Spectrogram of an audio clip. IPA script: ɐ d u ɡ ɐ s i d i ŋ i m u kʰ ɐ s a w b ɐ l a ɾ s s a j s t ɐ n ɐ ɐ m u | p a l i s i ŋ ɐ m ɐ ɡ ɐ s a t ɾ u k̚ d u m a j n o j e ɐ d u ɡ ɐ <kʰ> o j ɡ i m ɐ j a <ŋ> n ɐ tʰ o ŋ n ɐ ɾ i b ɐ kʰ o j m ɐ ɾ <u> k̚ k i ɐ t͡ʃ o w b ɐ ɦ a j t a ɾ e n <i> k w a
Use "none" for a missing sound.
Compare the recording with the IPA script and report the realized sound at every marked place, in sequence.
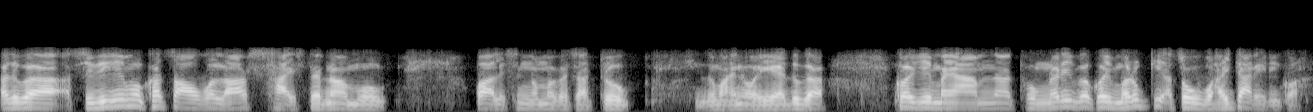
kʰ, m, u, i

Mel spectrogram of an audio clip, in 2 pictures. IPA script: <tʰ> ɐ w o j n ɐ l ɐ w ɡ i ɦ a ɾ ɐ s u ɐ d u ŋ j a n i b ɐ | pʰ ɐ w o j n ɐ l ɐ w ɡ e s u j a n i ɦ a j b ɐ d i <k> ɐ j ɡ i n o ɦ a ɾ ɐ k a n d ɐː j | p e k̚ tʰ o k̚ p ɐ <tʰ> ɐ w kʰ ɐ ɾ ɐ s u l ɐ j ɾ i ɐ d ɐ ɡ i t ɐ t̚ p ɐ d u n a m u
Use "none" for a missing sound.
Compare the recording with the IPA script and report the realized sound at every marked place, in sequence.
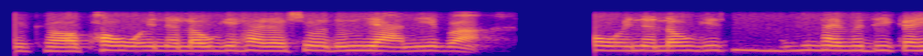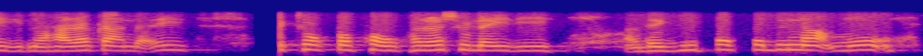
pʰ, k, pʰ

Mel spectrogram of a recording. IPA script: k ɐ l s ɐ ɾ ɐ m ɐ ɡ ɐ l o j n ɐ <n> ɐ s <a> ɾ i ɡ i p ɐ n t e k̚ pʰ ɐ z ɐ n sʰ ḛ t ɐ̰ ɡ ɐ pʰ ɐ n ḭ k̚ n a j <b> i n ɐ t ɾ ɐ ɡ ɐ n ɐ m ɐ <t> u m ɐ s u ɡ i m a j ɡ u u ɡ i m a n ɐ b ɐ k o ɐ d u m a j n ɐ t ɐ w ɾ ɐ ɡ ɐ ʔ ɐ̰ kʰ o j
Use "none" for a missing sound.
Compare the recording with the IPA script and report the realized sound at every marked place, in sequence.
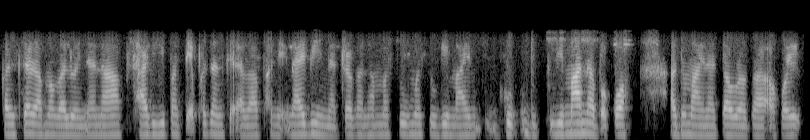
n, a, b, s

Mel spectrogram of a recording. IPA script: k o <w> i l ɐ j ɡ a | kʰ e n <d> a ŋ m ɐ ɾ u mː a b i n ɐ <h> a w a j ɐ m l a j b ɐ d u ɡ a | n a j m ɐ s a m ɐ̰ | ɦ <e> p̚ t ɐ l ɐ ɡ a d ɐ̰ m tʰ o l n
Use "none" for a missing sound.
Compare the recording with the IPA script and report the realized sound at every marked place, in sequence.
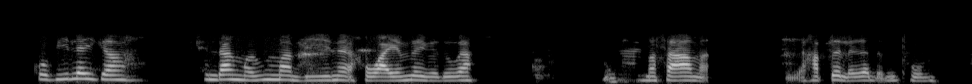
b, d, h, a

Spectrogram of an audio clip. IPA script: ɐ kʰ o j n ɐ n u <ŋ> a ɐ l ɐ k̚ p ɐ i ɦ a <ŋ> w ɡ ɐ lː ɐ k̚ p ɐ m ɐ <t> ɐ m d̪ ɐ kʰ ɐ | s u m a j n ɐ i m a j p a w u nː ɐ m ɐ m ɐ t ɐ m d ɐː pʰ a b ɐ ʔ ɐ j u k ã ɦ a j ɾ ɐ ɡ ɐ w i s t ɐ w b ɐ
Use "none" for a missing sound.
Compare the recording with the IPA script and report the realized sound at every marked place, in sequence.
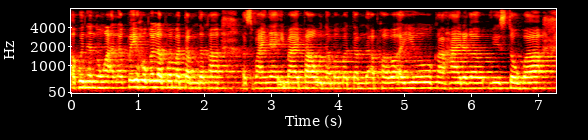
ŋ, none, t

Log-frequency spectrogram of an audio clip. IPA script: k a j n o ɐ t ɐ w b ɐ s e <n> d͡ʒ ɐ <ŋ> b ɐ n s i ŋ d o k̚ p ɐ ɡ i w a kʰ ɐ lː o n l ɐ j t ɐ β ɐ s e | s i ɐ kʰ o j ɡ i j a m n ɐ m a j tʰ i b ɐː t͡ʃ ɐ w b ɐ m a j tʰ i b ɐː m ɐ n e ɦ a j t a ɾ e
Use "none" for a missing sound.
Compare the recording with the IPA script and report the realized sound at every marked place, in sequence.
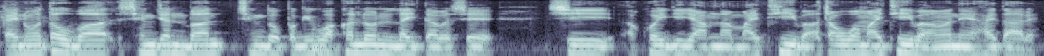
ŋ, n

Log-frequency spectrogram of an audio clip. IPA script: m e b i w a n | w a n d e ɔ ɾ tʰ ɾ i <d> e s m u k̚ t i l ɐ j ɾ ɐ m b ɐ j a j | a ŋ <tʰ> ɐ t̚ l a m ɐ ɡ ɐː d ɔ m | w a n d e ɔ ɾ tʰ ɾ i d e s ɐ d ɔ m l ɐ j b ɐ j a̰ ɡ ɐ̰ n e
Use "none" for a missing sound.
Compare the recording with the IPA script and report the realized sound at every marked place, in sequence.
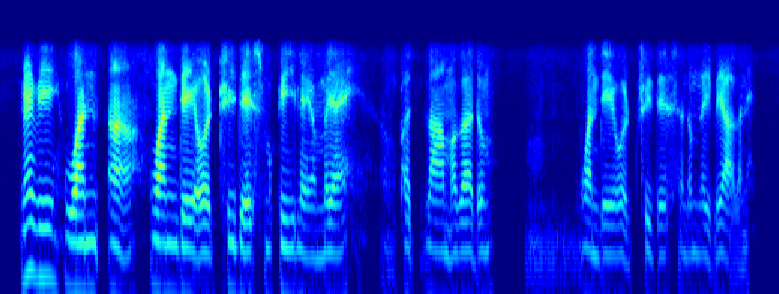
d, pʰ

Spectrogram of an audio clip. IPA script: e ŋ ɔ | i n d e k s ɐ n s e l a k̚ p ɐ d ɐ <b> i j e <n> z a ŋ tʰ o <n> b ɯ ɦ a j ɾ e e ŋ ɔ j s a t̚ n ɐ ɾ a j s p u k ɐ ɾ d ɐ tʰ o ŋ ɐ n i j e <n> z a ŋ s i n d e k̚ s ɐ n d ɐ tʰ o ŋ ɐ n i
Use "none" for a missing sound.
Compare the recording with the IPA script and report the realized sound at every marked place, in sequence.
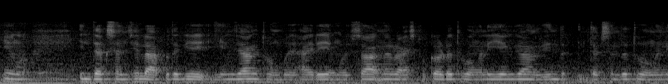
ɡ, ŋ, ŋ, ŋ

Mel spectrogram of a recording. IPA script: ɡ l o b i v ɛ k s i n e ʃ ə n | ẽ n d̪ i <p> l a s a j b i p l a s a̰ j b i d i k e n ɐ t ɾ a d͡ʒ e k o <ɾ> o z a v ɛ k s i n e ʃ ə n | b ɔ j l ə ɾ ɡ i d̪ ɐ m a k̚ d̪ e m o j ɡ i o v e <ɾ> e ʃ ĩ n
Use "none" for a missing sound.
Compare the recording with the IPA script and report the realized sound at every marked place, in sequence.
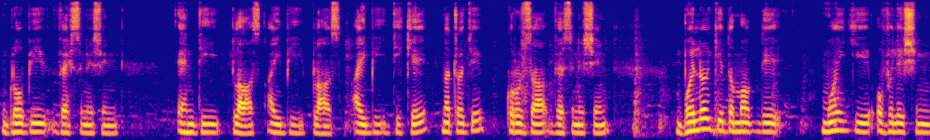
p, ɾ, l

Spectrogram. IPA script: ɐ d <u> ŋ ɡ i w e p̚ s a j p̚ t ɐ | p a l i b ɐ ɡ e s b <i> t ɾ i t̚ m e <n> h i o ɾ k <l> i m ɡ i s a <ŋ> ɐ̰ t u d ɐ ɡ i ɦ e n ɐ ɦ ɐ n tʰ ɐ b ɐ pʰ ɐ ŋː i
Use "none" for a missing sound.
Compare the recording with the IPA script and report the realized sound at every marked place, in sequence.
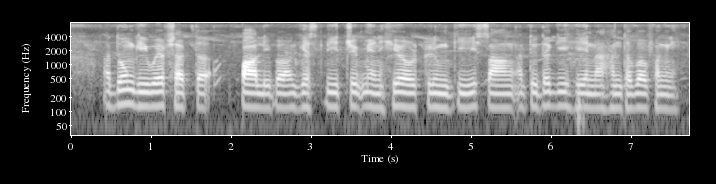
o, i, n, ɾ, ŋ

